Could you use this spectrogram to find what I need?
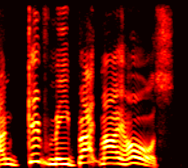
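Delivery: very high, slow loud challenge; challenging shout. A narrator's reading. Monkey challenging the dragon, shouting. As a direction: dare the dragon to fight. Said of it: "shouted Monkey".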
